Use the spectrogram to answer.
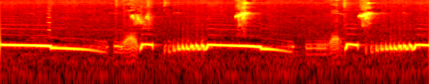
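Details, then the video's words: Puter pelung dove calling again and again: long, low, steady notes that droop at the close, each followed by a quick upward flick and a fast pulsing stutter, in tight succession. "Burung Puter Pelung Gacor Bunyi Terus"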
